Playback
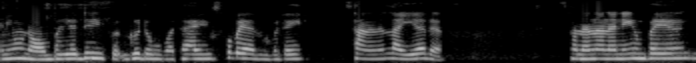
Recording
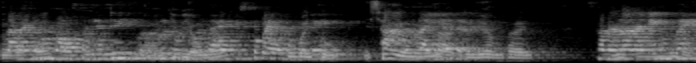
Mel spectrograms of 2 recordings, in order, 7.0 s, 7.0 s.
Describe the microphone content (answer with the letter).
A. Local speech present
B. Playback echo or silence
A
